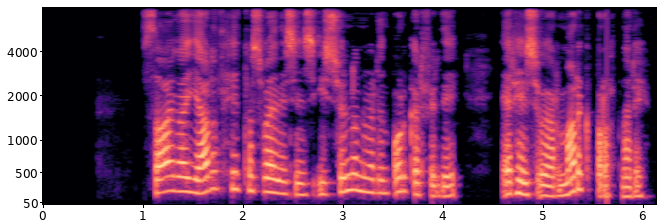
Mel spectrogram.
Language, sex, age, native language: Icelandic, female, 50-59, Icelandic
